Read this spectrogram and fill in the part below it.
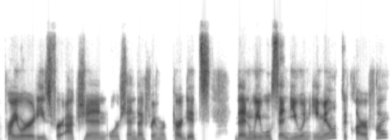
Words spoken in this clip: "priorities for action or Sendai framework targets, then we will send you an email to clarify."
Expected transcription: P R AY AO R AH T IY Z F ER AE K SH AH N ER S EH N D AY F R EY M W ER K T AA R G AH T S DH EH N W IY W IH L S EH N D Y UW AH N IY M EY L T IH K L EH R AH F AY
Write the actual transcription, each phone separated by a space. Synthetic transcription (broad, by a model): P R AY AO R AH T IY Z F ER AE K SH AH N ER SH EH N D AY F R EY M W ER K T AA R G AH T S DH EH N W IY W IH L S EH N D Y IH AH N IY M EY L T IH K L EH R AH F AY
